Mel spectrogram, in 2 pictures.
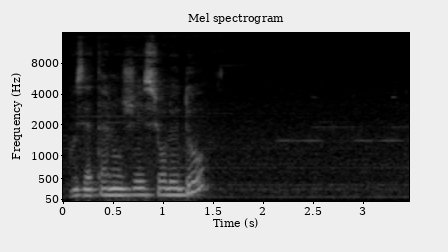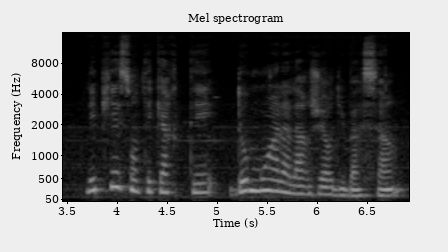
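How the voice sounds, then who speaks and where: Calm and measured, a woman with a low, breathy-edged voice leads a yoga nidra relaxation meditation in short instructional phrases.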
